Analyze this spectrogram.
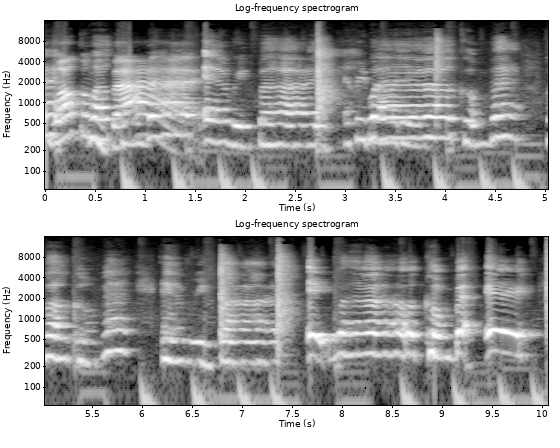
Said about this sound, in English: Welcome back. You missed the clap.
